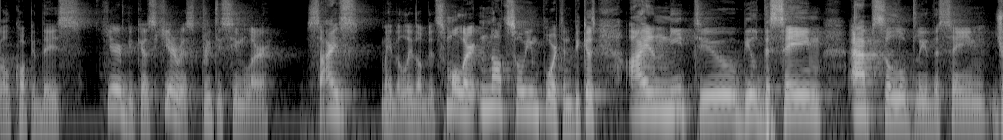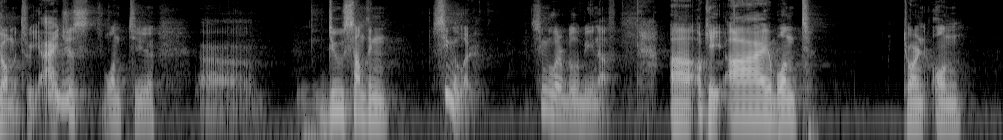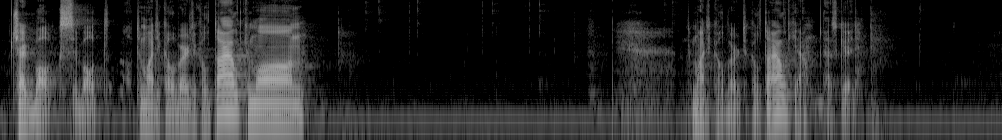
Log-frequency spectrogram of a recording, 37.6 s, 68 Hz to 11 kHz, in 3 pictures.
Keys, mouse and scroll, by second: 3.9 click, 5.3 click, 6.3 click, 14.0 alt+middle click, 18.5 click, 19.7 click, 20.2 click, 21.2 click, 28.1 click, 28.5 click, 28.6 double click, 29.3 q, 29.6 click, 30.1 click, 30.2 double click, 31.1 click, 33.3 click, 34.7 click, 35.2 middle click, 36.5 click.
